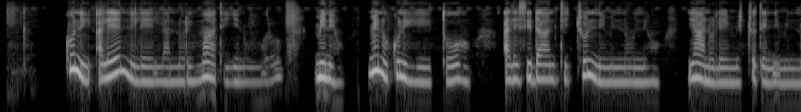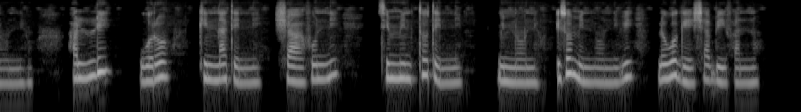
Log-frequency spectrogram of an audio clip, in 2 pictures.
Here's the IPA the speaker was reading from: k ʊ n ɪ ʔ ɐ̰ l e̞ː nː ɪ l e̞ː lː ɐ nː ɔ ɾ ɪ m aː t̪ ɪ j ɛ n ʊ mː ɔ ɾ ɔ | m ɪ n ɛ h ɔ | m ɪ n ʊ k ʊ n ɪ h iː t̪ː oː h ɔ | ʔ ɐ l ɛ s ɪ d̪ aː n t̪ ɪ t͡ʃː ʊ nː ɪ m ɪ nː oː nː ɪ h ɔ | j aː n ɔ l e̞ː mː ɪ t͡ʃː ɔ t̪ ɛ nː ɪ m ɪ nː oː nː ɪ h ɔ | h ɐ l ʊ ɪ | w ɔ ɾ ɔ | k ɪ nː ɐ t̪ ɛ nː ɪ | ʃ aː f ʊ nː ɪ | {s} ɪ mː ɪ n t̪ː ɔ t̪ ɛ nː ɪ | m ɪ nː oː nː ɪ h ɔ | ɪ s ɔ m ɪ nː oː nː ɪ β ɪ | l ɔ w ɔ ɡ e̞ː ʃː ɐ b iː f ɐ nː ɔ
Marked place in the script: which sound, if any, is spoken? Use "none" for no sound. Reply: s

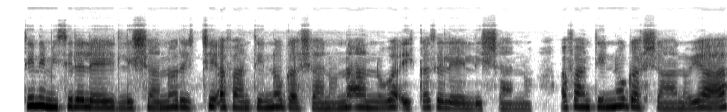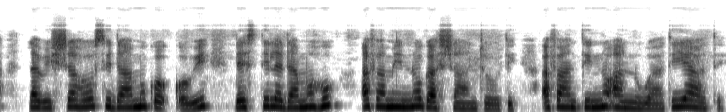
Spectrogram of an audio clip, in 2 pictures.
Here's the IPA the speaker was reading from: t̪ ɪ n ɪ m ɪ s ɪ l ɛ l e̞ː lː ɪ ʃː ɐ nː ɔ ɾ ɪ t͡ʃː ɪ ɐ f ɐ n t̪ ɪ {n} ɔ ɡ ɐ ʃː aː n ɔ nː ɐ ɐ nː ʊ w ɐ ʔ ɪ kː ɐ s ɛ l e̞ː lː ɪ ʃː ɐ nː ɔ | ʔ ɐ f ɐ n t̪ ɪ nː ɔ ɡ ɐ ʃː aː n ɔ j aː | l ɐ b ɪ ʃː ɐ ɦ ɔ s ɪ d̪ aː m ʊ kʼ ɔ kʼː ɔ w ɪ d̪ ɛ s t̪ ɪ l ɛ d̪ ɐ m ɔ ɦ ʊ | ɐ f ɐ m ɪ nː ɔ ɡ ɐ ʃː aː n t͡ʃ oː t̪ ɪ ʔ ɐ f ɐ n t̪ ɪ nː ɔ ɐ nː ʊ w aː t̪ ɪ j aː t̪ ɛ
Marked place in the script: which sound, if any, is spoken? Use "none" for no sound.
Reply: nː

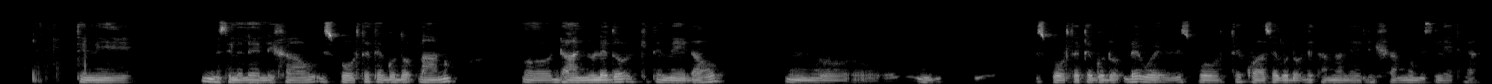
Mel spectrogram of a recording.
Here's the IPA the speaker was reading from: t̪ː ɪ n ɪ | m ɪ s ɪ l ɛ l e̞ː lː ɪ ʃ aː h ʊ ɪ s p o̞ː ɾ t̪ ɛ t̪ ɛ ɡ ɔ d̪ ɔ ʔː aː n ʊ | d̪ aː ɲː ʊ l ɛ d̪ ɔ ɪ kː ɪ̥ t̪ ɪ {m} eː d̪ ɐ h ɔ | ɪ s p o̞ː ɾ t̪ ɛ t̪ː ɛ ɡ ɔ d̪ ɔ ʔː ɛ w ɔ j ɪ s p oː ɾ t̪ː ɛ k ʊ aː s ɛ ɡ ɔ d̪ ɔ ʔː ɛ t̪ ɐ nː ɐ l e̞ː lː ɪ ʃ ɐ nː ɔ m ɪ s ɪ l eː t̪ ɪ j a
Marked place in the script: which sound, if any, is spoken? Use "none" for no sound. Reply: m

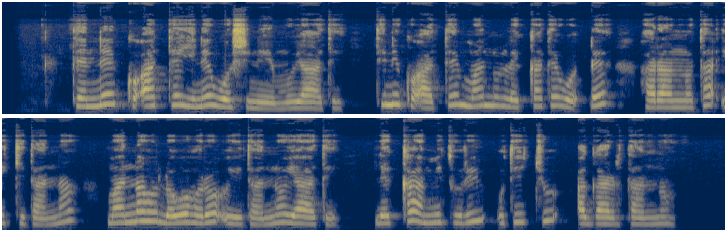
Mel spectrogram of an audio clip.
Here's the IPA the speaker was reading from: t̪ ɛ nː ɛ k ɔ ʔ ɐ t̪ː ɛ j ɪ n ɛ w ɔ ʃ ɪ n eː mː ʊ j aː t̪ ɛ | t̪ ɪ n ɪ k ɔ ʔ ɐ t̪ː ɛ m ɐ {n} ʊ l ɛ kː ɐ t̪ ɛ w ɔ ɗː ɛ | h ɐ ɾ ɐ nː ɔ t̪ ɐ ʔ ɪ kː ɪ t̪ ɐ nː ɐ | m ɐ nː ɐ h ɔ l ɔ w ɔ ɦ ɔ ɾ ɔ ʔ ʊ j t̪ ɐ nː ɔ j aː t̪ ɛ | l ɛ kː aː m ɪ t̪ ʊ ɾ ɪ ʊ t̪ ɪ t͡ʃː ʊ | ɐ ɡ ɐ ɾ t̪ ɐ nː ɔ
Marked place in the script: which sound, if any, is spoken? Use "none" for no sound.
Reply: nː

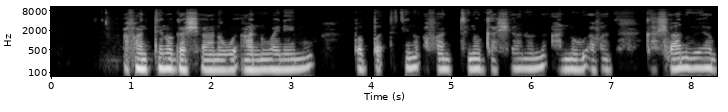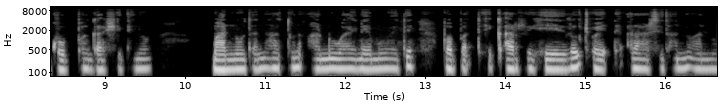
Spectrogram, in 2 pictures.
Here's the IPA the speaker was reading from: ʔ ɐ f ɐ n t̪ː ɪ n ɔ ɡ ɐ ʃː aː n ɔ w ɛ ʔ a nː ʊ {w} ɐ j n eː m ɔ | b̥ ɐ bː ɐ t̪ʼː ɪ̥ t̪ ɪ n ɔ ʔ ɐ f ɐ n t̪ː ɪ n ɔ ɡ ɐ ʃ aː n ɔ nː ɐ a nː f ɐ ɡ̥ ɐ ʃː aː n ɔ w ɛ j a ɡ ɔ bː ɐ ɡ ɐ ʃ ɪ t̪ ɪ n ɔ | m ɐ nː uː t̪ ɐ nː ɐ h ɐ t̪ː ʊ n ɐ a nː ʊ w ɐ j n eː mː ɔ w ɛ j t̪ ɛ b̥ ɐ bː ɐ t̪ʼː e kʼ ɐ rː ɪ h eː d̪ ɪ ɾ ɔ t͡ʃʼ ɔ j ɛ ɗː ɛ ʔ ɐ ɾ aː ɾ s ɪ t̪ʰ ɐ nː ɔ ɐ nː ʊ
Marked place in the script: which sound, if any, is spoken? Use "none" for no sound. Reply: w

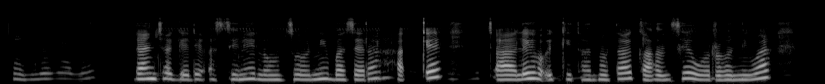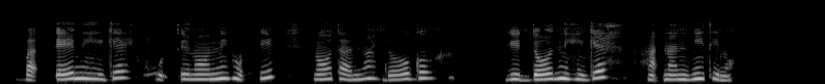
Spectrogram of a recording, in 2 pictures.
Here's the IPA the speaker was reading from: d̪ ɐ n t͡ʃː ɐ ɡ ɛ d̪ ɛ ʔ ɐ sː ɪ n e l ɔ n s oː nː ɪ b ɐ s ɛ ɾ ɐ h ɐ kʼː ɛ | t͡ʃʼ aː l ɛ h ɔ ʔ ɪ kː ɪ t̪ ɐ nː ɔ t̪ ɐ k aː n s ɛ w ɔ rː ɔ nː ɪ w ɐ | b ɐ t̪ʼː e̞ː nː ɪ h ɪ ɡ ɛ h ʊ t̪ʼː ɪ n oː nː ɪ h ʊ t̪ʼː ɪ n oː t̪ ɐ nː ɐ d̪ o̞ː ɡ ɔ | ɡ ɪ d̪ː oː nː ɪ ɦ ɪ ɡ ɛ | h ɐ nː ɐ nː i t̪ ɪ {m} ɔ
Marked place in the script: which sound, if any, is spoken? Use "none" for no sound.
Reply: n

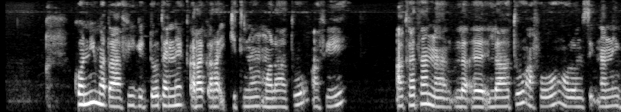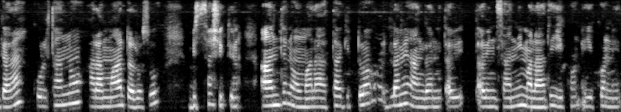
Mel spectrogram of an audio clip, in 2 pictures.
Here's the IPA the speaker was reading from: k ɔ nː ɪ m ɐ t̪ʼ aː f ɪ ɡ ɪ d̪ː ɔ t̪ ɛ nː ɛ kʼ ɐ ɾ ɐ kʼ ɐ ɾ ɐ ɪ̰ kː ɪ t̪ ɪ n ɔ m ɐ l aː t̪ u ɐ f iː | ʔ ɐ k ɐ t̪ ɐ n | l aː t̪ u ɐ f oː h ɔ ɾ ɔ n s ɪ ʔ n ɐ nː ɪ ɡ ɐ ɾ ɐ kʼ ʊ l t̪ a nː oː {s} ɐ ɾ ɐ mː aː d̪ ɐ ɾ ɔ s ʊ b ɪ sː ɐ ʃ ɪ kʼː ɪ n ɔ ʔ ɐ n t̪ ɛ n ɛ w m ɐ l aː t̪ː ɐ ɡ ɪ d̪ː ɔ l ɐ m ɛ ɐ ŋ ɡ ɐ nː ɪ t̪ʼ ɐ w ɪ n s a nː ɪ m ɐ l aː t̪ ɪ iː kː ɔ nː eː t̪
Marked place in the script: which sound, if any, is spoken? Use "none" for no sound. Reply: h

